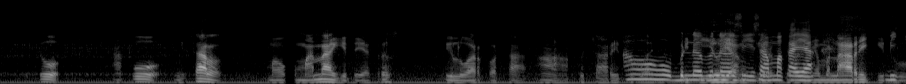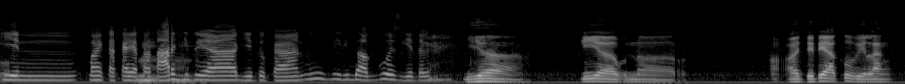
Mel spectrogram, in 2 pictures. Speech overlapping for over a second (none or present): present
